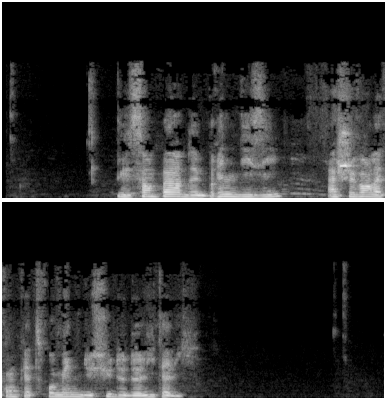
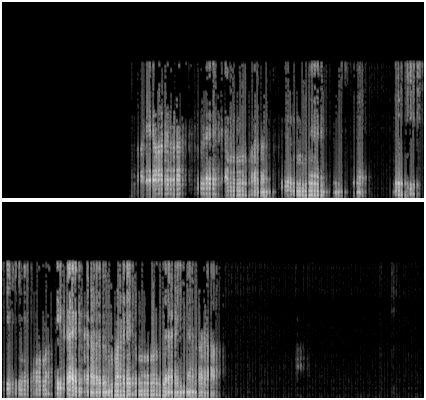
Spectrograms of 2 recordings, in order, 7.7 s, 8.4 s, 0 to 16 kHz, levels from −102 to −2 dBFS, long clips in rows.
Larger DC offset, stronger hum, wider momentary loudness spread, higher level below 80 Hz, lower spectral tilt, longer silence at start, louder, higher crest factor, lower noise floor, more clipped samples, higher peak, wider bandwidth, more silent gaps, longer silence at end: neither; neither; second, 11 LU vs 14 LU; second, -72 dBFS vs -56 dBFS; first, -5.5 dB/octave vs -2 dB/octave; second, 0.85 s vs 1.4 s; about the same, -24 LUFS vs -26 LUFS; about the same, 22 dB vs 26 dB; about the same, -86 dBFS vs -86 dBFS; neither; about the same, -4 dBFS vs -2 dBFS; about the same, 11.5 kHz vs 12 kHz; neither; second, 1.95 s vs 2.1 s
